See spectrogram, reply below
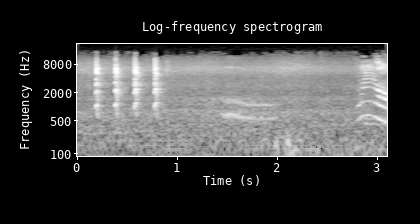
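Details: A pet Alexandrine parakeet doing sound effects makes four quick, sharp clicks, then a soft falling whistle and a rising, harmonic squawk-like note; no clear words are heard.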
